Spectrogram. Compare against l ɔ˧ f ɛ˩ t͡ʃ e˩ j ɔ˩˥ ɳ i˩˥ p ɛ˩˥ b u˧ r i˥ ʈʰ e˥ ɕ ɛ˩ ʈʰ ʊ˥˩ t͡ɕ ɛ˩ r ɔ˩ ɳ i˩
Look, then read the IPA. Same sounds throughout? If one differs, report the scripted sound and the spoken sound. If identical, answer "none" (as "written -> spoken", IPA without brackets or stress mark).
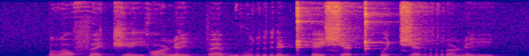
none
